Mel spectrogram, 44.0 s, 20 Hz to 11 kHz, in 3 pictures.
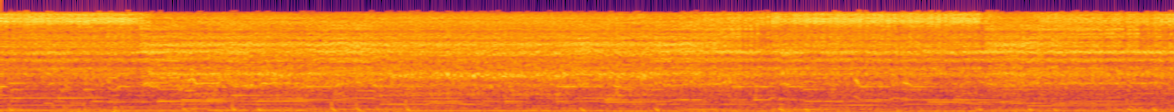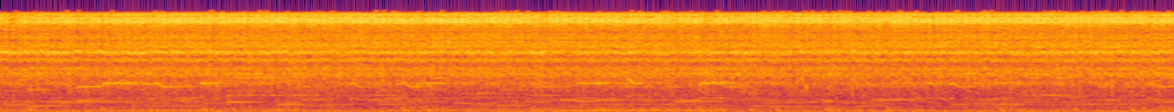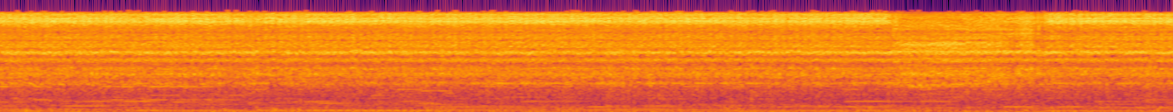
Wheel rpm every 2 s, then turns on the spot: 120, 110, 110, 120, 120, 120, 120, 120, 110, 110, 120, 110, 110, 120, 110, 110, 110, 120, 110, 110, 110, 110.
none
